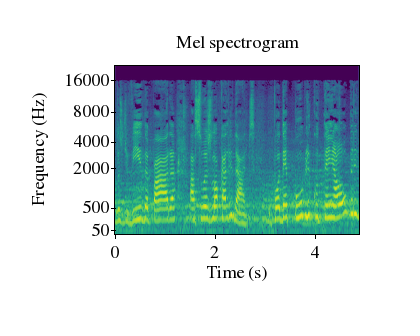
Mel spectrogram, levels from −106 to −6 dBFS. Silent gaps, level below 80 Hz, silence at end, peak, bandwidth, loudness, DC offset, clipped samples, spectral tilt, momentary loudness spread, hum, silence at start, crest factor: none; -50 dBFS; 0 s; -6 dBFS; 16.5 kHz; -17 LUFS; under 0.1%; under 0.1%; -4.5 dB/octave; 8 LU; none; 0 s; 12 dB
